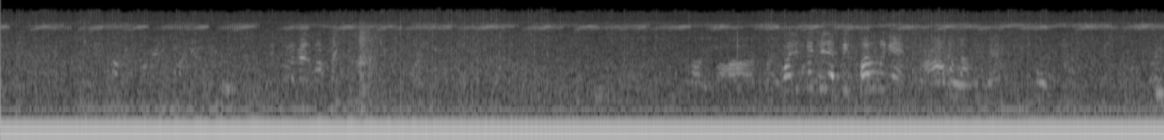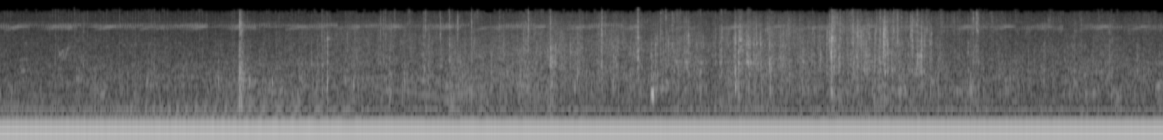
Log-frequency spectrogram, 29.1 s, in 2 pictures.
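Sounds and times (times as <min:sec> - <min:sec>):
distant train drone: 0:00.0 - 0:29.0
clicks and rattles: 0:17.5 - 0:27.7.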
